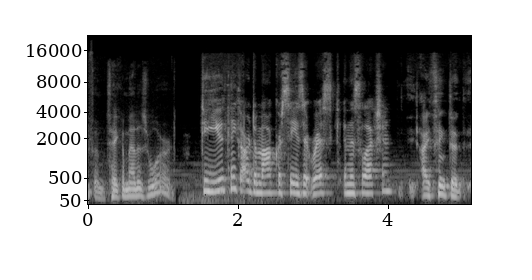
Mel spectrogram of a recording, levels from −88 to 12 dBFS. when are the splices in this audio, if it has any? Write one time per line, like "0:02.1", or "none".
0:01.2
